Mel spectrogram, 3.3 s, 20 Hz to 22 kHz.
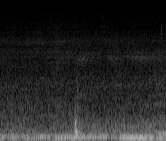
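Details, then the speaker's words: Samsung Digital Inverter WD11644 washer-dryer: deep rumble and sharp knock as the loose drum turns, caused by a spider arm (tripod shaft) cracked through the middle. "o eixo tripé quebrado tá ele tá quebrado no meio por isso faz aquele barulho lá"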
